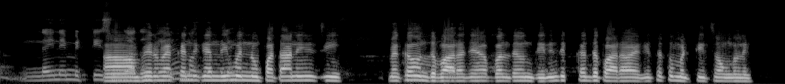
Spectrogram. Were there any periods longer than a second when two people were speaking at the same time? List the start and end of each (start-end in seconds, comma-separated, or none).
1.1-2.4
